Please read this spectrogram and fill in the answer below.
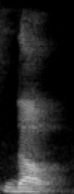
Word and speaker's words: Tao: And the ancient Chinese Taoist system called him Tao, T-A-O, but it is pronounced as Thou.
